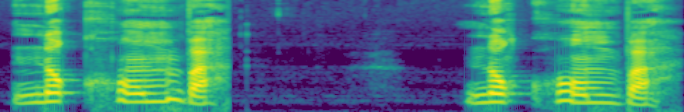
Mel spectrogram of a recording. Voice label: "nokhompv", Muscogee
